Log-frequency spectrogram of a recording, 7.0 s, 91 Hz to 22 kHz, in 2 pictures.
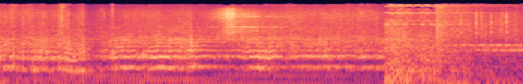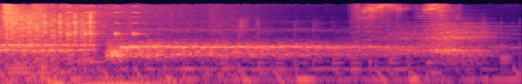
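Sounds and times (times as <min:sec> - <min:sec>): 
swarm of honeybees buzzing: 0:00.0 - 0:03.8.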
